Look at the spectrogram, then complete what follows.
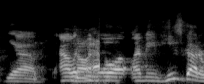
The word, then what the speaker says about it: Alek Manoah: Yeah, Alek Manoah.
